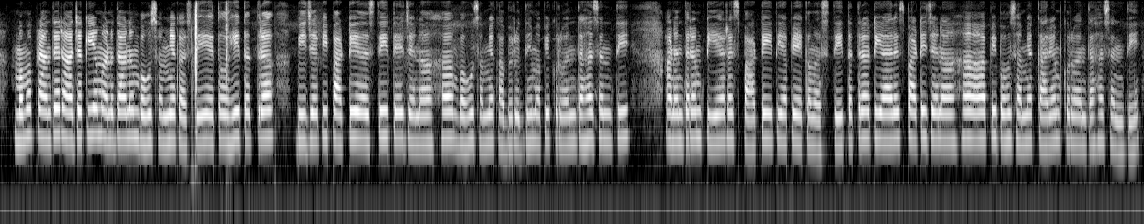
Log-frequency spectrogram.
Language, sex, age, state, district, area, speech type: Sanskrit, female, 30-45, Telangana, Hyderabad, rural, spontaneous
